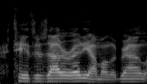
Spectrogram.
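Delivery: ordinary delivery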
